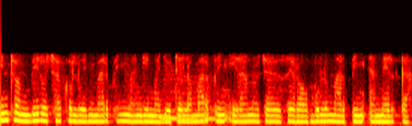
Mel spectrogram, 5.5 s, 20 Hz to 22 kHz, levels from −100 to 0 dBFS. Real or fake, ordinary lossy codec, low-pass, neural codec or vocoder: real; Opus, 16 kbps; 3.6 kHz; none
